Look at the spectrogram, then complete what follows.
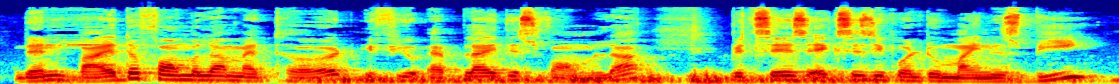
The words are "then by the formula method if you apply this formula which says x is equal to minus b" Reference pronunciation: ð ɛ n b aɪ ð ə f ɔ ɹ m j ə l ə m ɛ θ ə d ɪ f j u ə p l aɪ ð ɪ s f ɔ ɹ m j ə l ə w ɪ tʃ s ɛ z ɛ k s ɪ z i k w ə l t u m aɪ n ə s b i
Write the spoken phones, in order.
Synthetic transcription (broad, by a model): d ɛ n b aɪ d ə f ɔ ɹ m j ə l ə m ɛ t ə d ɪ f j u ə p l aɪ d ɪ s f ɔ ɹ m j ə l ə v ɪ tʃ s ɛ z ɛ k s ɪ z i k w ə l t u m aɪ n ə s b i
